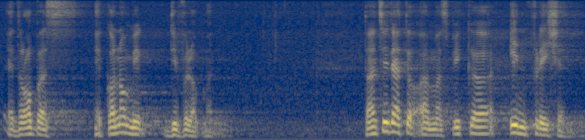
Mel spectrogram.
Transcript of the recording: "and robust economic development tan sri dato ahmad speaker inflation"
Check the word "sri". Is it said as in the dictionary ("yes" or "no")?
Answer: no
